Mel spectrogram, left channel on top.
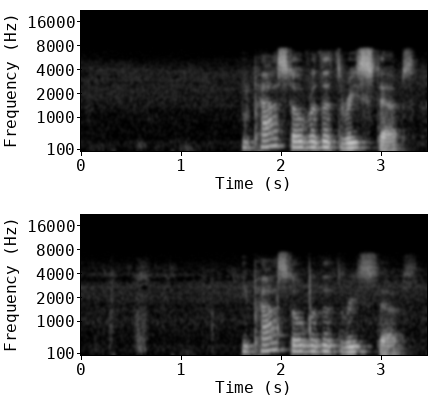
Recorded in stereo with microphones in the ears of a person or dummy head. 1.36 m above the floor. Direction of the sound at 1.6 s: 10° right (ahead or behind).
